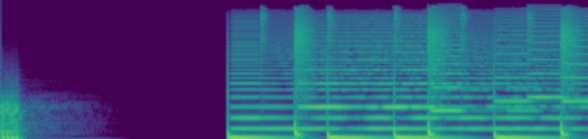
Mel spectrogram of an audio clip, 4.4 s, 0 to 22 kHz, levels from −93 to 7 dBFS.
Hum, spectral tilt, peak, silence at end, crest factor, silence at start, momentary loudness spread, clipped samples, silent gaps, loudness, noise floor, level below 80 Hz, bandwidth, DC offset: 60 Hz at -40 dBFS; -3.5 dB/octave; -2 dBFS; 0 s; 18 dB; 0 s; 6 LU; under 0.1%; 0.98-1.69 s; -19 LUFS; -66 dBFS; -22 dBFS; 19 kHz; under 0.1%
